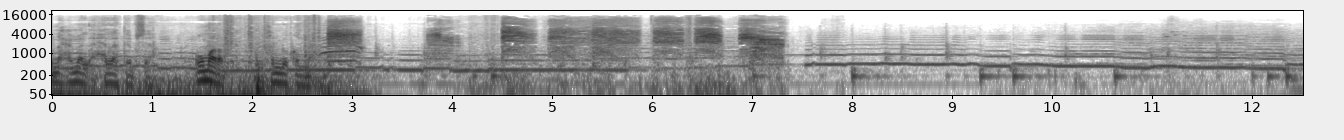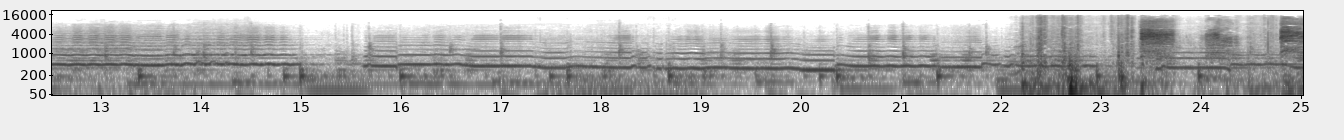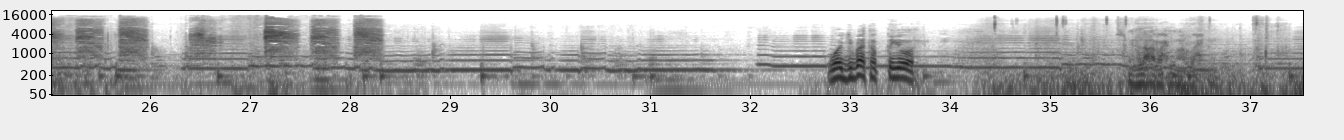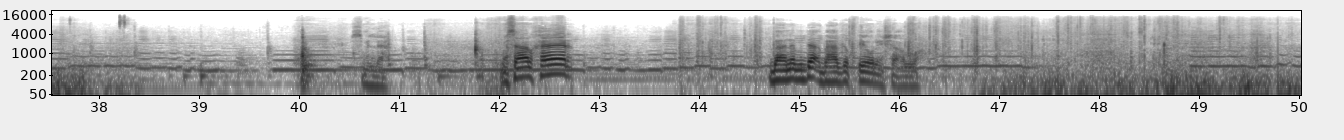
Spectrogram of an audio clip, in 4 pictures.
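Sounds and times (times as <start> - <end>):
background music with drone: 0.0 - 50.0
birds squawking: 2.3 - 7.4, 22.2 - 28.5
raptor screeching: 2.4 - 7.4, 23.2 - 28.4.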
